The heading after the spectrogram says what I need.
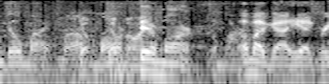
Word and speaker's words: Maher: Like the guy in HBO, Bill, how you pronounce his last name? Bill Maher? Bill Maher.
